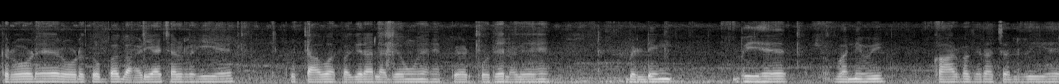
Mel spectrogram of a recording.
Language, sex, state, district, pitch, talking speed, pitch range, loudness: Hindi, male, Bihar, East Champaran, 120 Hz, 165 wpm, 120-125 Hz, -17 LUFS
